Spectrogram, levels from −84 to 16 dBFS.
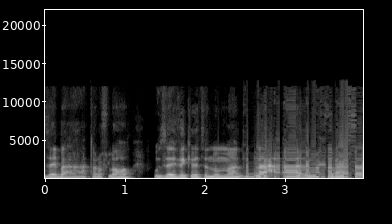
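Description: From 2.49 s to the end, the speech turns into a rigid metallic buzz at 200 Hz. This is robotic sound from repeated short buffers, likely from 5 ms chunks replayed over roughly 70 percent of that stretch.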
